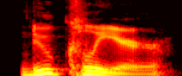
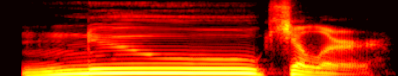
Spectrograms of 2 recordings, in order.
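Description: First: Said in the usual way. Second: Loud, high, stretched-out "Nuclear"; exaggerated nuclear. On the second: Shown as a demonstration. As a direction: belt out "Nuclear" with a long, high first syllable. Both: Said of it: "wife hates when I say nuclear".

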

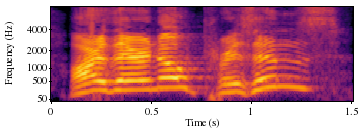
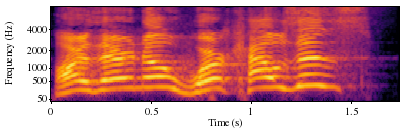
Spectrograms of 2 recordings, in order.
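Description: First: High, biting question; mocking spirit. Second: Very high, slow, loud scorn; scornful spirit. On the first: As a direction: throw his words back. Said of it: "said the spirit". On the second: Acted. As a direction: throw back his words harder. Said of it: "with his own words".

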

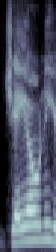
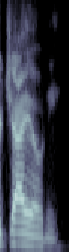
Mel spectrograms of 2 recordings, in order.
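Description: First: Jayoni said "jay-OH-nee"; first pronunciation option. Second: Jayoni said "jai-OH-nee"; alternative pronunciation. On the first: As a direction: say Jayoni with a "jay" opening and long "oh". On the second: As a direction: say Jayoni with its opening rhyming with "eye". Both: Shown as a demonstration. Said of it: "Is it Jayoni or Jayoni?".

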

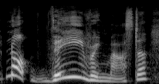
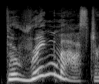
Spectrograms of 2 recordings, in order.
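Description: First: THE drawn out as "thee", high; stress on THE. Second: High, startled cry; shocked exclamation. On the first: Boy checks which ringmaster is meant, THE stressed as "thee". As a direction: lean slowly on THE, said "thee". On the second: Boy interrupts the storyteller, shocked exclamation. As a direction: exclaim it in alarm. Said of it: "exclaimed Michael". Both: Acted.

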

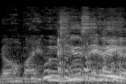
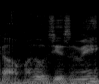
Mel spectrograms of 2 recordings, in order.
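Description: First: High, loud mock panic; loud freaking out. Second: Soft, fretful aside to himself; muted freaking out. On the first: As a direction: burst out in hammed-up alarm. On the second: Retold or imitated. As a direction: fret under the voice, much softer. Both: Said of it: "I was just freaking out".

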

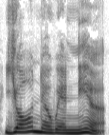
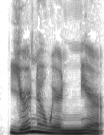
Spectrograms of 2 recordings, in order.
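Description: First: Slow, drawn-out mock British accent. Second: Said in the usual way. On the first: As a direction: imitate her with a put-on British accent. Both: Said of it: "I'm not doing the British accent".

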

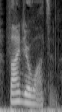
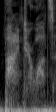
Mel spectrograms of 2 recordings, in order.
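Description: First: Said in the usual way. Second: Breathy whispered repeat. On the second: Shown as a demonstration. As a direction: whisper it softly. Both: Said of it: "repeated as whisper".

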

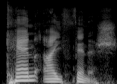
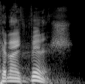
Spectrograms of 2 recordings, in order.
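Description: First: Slow, drawn-out exasperated demand; exasperated insistence. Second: Higher-pitched, exasperated demand to talk; exasperated interruption. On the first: Deposed witness mimicking an interrupted exchange, slow and exasperated. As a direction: spell it out slowly, like a fed-up spouse. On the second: Deposed witness mimicking an interrupted exchange, exasperated. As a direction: cut in like a fed-up spouse arguing. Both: Retold or imitated. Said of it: "like a bitter wife having an argument".

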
